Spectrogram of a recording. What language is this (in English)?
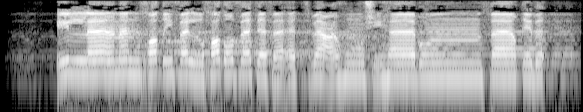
Arabic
